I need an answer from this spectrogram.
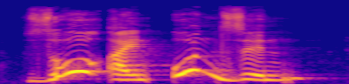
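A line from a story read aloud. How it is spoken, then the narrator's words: Magpie calling. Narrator (German): rief die Elster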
